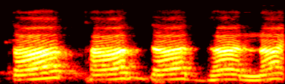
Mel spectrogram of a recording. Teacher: अगर दांत तो त ये जो लू त थ द ध न एंड ल उच्चारण करते समय जीभ हमारा दांत को टच करता है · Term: दंत्य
